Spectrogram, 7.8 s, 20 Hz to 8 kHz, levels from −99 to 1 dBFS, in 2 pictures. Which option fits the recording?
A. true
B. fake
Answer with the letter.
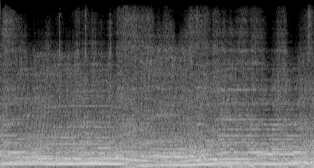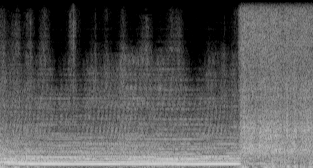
B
